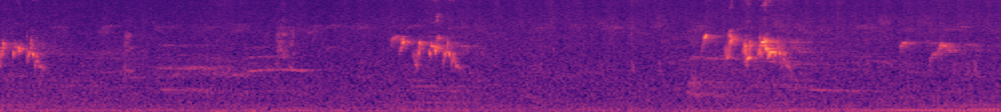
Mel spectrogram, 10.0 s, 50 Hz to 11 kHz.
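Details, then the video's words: Red-whiskered bulbul lure bird during trapping, 4 November 2016: three separate bursts of bubbly chirping phrases spread across ten seconds, with quiet gaps and faint background noise between them. "Bẫy chào mào lăng xăng mau mỏ"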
